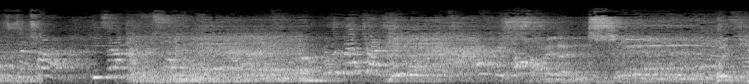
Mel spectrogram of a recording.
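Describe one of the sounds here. A deep male voice speaks dramatically over loudspeakers in an echoing space.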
